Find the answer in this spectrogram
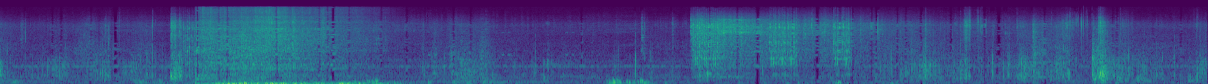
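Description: Concrete shovelled down a metal chute into a foundation in two pours: a rushing slide beginning about two seconds in and lasting about two seconds, then another about seven seconds in, with light scraping and clicks between them.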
